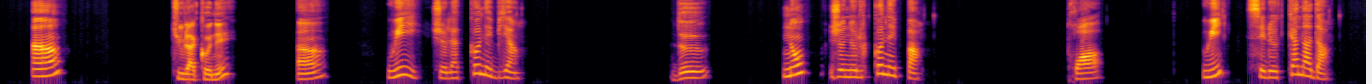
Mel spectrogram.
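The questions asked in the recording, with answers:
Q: Tu la connais ?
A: 1: Oui, je la connais bien.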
